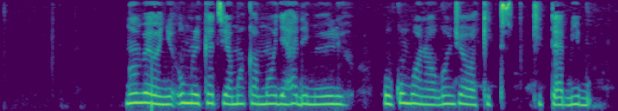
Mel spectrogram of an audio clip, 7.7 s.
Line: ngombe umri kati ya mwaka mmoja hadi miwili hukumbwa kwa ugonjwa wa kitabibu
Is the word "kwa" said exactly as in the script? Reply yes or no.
no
